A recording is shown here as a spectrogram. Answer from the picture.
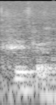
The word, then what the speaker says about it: Cowper: It's spelled Cowper, but it's spelled C-O-W-P-E-R, but it's pronounced Cooper, William Cooper.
